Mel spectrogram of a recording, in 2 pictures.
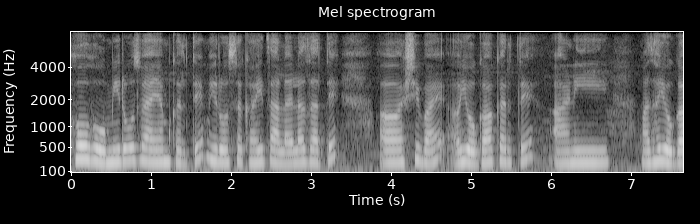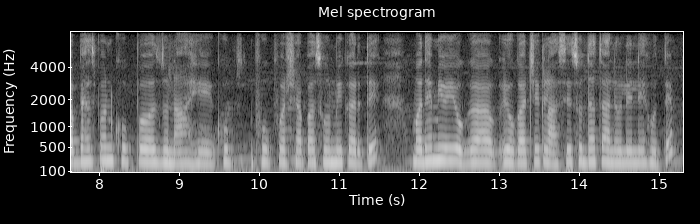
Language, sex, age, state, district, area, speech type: Marathi, female, 18-30, Maharashtra, Sangli, urban, spontaneous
